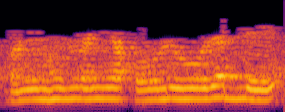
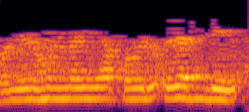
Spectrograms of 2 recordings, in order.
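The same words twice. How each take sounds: First: A lengthened vowel replaces the glottal stop before 'dhan'. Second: A clear glottal stop is pronounced before 'dhan'. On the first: "بإبدال الهمزة وراء المادة" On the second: "بهمزة محققة"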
